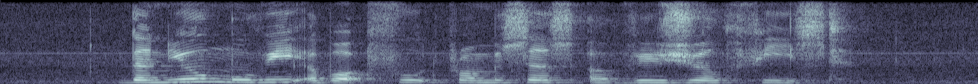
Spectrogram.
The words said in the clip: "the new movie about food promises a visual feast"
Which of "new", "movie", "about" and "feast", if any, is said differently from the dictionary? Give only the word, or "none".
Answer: none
